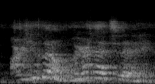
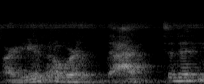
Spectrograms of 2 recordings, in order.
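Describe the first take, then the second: First: It sounds admiring and delighted. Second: It sounds critical and disapproving.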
